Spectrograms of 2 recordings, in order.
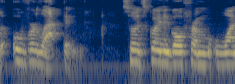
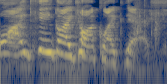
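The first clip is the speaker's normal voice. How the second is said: high-pitched little penguin puppet character voice; 8 semitones higher, 5 dB louder than usual. Speaker showing how to invent a voice for a penguin, as Pete the penguin. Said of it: "so that's how Petey talks".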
